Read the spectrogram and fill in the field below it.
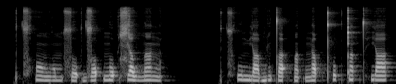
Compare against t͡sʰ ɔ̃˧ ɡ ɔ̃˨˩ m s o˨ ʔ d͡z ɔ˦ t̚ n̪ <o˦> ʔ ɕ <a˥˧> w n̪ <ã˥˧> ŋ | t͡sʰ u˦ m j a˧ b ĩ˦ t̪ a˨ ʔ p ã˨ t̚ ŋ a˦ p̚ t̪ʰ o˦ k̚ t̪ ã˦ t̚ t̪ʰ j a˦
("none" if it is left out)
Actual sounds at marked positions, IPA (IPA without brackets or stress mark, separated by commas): o˦, a˥˧, ã˥˧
